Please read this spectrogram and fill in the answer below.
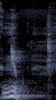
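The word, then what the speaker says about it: nu: Okay, it's नॉट नू, the word is न्यू।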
